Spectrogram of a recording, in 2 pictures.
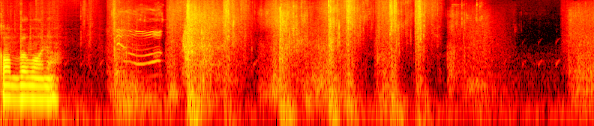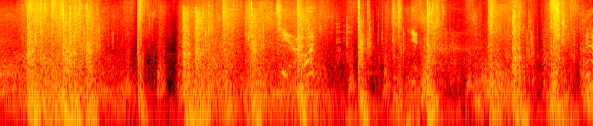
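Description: Blades slash and strike with heavy hits in quick bursts.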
